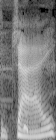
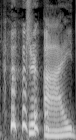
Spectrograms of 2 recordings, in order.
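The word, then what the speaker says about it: Zhai (宅): In Chinese, It's called Zhai. – Yes. – A little hard to pronounce in Chinese, but translating into English... – Okay, pronounce after me. It's Zhai. Zhai, Zhai. Well, yeah, in Chinese, it literally means the house.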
